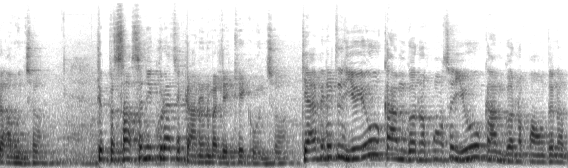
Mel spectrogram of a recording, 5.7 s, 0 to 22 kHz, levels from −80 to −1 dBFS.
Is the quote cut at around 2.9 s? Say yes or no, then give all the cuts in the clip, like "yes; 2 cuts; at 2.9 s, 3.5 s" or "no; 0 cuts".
yes; 1 cut; at 2.9 s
